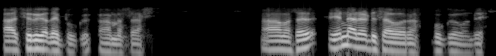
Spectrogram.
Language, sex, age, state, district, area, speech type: Tamil, male, 45-60, Tamil Nadu, Theni, rural, conversation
